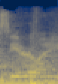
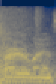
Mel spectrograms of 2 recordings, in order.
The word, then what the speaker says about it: Cider Lane: Keep saying Cedar Lane even though it's Cider Lane, so I have to like stop and like make sure I say it right.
